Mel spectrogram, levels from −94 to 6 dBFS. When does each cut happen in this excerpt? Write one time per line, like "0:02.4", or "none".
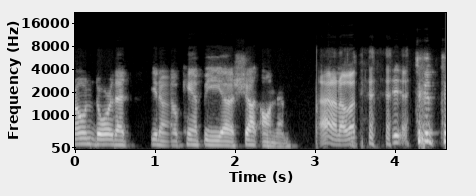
0:03.5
